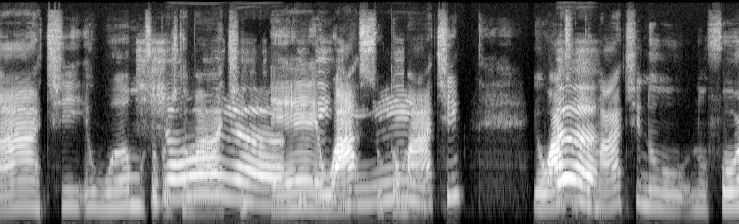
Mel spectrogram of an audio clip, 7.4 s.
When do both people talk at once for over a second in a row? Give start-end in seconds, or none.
1.6-4.3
